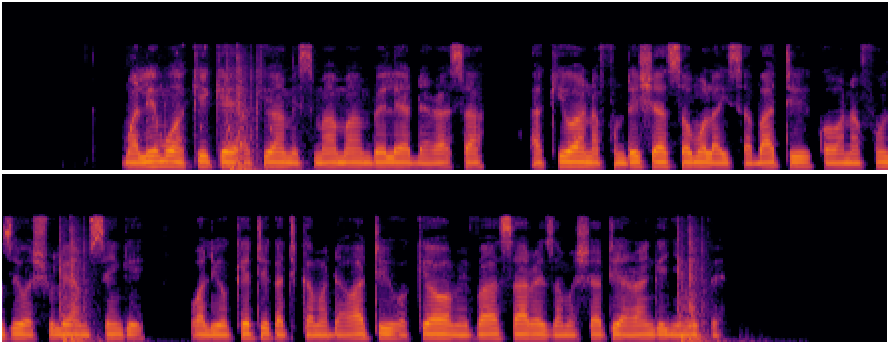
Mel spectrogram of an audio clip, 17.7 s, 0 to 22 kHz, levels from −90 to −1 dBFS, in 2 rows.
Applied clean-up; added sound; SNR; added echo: none; Slam; 13 dB; none.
